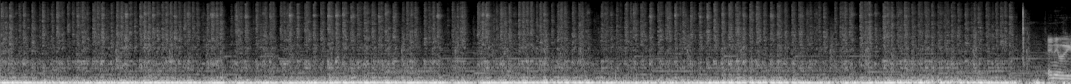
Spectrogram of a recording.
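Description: A car engine idles steadily after a transmission rebuild, a loud continuous low rumble that stays even throughout with no revving.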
